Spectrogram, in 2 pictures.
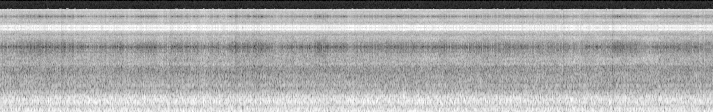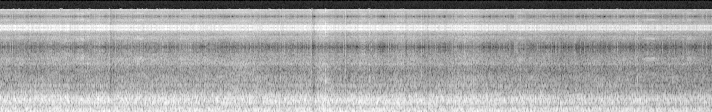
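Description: Steady rush of wind and road noise from a car driving at speed, easing slightly near the end.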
